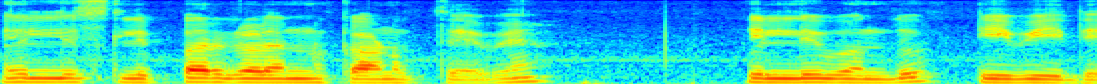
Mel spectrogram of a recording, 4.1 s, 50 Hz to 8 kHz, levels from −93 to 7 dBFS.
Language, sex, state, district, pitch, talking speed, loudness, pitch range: Kannada, male, Karnataka, Koppal, 125 Hz, 115 wpm, -16 LUFS, 115-135 Hz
